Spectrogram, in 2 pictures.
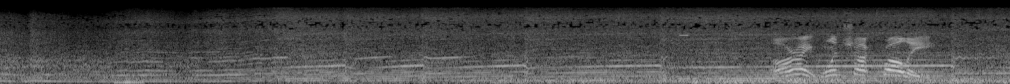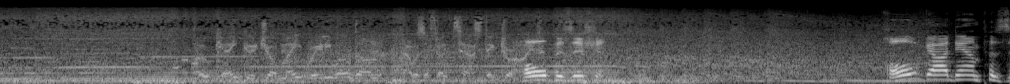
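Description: A racing car engine revs high and shifts up through the gears.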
